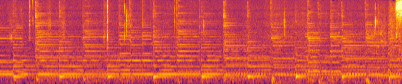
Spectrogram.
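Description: Quiet background music played on a plucked acoustic guitar, with a new note starting every half second or so.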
